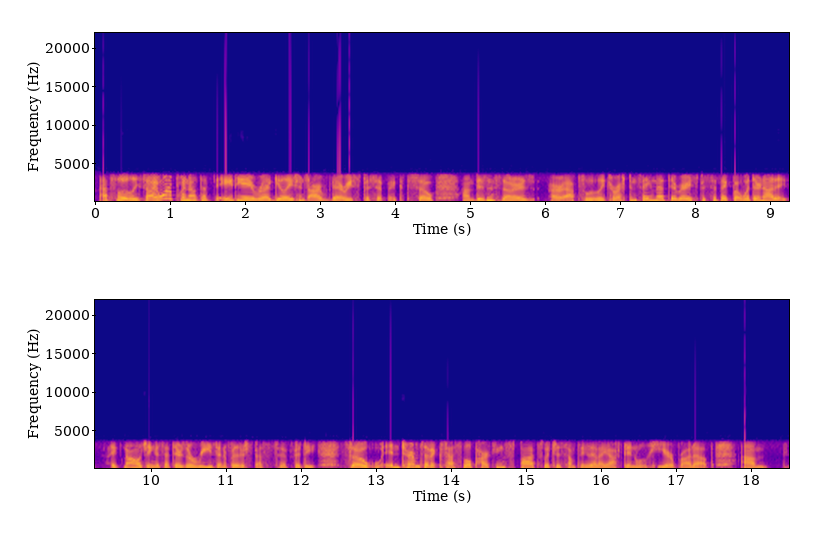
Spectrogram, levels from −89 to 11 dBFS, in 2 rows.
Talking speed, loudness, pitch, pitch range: 190 wpm, -15 LUFS, 210 Hz, 180-245 Hz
